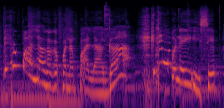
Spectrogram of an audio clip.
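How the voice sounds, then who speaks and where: A middle-aged radio drama mother, fond and given to scolding. Her voice is fairly high and very animated in pitch. Music is clearly audible behind her. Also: moderate pace. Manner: nagging, expressive.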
